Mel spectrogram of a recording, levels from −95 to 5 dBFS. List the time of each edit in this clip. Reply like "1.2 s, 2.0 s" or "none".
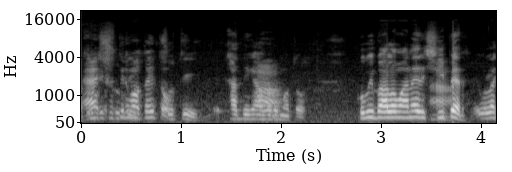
none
